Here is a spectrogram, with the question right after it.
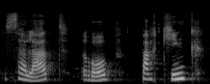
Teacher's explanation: l'assourdissement des consonnes sonores en finale, et des mots comme salade, robe, parking vont être prononcés salade, robe, parking.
